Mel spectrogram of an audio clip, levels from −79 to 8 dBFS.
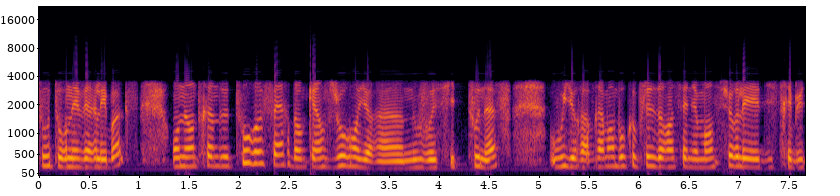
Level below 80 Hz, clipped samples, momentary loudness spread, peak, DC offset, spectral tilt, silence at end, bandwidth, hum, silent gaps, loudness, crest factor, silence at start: -64 dBFS; under 0.1%; 5 LU; -2 dBFS; under 0.1%; -5.5 dB/octave; 0 s; 6.6 kHz; none; none; -14 LUFS; 14 dB; 0 s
